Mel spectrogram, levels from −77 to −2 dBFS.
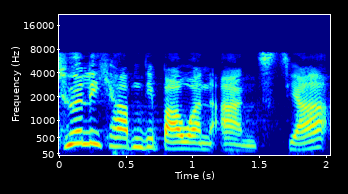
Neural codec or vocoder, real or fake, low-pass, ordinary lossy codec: none; real; 7.2 kHz; none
